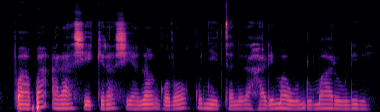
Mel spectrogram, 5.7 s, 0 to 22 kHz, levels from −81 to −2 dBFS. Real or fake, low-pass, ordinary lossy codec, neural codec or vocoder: real; none; none; none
